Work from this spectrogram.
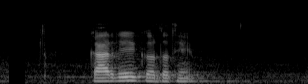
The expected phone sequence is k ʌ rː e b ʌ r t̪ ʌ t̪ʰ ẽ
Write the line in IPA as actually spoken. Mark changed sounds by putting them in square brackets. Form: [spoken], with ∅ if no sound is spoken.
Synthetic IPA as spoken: k [a] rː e [ɡ] ʌ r [d̪] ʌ t̪ʰ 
